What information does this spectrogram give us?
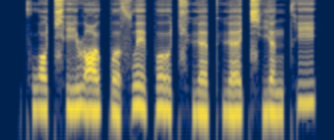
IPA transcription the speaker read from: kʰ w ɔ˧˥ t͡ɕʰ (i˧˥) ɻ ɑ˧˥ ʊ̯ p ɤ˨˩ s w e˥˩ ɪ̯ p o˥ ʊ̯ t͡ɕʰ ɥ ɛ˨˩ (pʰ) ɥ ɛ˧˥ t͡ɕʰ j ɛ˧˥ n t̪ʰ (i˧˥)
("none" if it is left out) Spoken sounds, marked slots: i˧˥, pʰ, i˥

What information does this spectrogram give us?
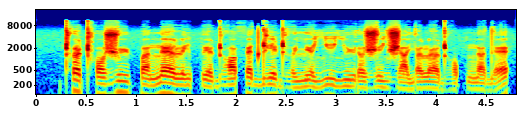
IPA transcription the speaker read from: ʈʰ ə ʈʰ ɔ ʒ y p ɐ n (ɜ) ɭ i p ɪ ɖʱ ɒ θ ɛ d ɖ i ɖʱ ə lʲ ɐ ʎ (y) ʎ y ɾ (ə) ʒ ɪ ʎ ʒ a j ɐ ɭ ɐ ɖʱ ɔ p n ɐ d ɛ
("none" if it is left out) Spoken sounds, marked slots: ɛ, i, ə

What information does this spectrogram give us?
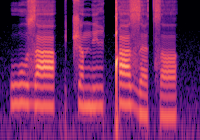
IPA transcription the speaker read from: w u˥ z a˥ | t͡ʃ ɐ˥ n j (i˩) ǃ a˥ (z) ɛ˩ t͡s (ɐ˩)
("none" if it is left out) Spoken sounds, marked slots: i˥, z, ɐ˩

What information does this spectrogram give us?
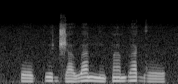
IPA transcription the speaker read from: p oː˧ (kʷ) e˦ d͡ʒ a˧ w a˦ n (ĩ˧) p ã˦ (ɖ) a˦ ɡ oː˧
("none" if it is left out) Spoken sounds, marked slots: kʷ, ĩ˧, b

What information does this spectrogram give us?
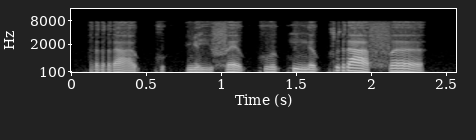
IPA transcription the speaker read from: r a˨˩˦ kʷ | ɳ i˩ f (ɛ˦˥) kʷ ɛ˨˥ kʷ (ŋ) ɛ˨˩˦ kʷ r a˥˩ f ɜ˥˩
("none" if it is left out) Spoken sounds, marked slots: ɛ˨˩˦, ŋ

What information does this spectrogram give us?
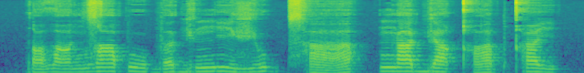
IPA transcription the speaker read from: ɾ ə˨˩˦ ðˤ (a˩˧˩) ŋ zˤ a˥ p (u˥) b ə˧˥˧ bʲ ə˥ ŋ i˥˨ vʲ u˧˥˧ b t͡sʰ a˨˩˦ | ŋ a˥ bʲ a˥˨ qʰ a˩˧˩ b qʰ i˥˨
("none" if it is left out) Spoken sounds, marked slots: a˨˦, u˥˨

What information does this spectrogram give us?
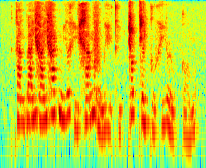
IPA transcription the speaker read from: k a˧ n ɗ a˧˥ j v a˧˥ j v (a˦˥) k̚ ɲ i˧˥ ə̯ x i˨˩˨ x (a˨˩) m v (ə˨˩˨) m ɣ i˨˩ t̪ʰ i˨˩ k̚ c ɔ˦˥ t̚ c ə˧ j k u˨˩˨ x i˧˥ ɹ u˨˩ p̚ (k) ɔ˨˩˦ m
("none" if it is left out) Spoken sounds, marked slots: a˦˥, a˧˥, ə˨˩˨, k

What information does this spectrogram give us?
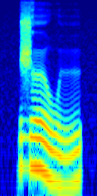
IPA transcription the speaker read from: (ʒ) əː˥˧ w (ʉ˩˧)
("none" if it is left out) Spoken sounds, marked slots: ʒ, ʉ˩˧

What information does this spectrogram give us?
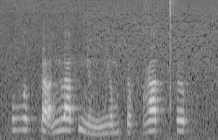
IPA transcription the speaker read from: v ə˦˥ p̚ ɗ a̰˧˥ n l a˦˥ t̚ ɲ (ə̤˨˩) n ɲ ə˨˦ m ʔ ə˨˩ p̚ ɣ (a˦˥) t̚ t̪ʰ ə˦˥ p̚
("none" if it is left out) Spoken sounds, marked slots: ə˧˩, a˦˥

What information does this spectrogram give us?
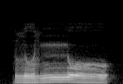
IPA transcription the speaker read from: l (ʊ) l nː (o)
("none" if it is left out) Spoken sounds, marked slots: ʊ, oː

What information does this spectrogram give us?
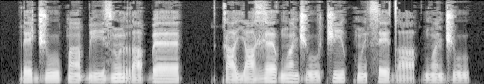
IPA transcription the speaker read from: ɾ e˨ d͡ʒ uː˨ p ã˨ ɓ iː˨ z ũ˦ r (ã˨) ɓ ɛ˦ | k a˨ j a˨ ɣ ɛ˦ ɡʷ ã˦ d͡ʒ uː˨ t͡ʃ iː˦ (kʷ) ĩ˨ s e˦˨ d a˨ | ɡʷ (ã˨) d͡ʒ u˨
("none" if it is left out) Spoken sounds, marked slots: a˨, kʷ, ã˨

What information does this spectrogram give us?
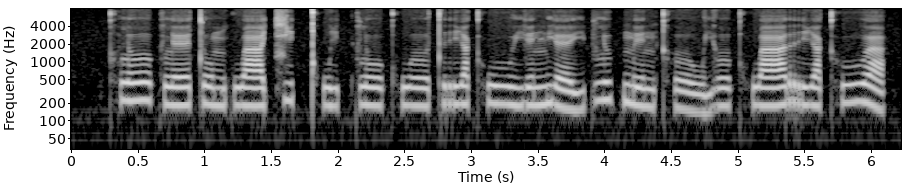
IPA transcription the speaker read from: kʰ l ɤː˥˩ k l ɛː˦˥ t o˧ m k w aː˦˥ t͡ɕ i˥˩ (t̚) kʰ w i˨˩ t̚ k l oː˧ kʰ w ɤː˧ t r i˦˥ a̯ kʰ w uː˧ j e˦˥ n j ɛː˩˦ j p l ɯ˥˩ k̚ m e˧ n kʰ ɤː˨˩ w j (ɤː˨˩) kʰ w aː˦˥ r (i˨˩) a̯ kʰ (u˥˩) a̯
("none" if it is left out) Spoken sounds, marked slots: t̚, ɤː˧, i˧, u˥˩

